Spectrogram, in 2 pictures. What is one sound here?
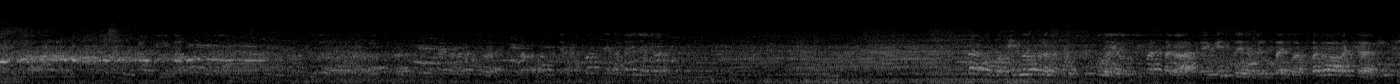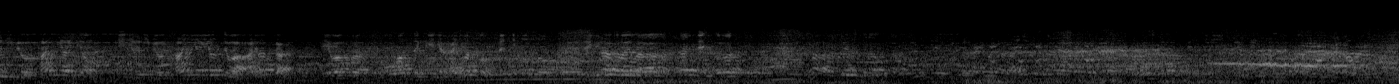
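A small car engine revs and whines as the car races around tight bends.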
